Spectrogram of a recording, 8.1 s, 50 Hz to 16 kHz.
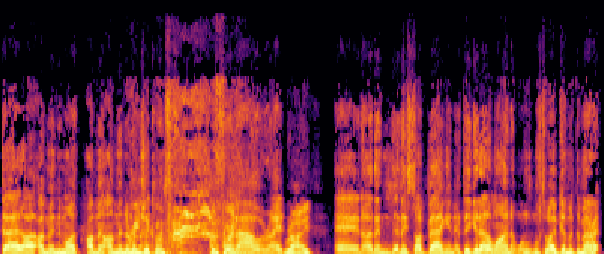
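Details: Adult man, born 1965, who has stuttered since second grade, with word repetitions; stuttering.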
